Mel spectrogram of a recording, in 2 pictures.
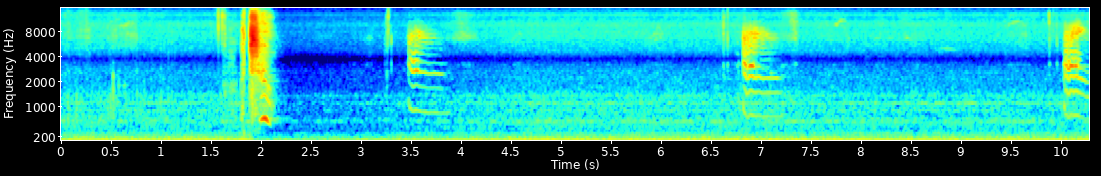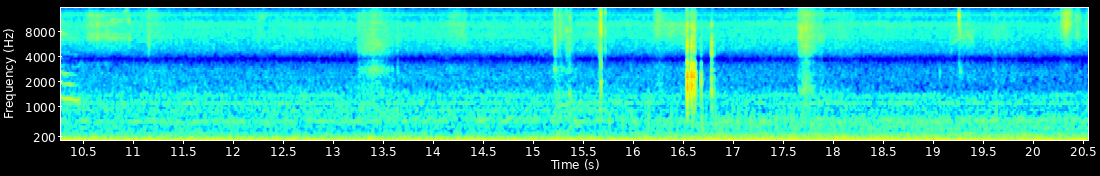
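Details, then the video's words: Black house cat Phoebe meowing nonstop, especially in response to sneezing: a sharp noisy burst followed by short, clear meows spaced about three seconds apart, each dropping in pitch, over a constant low electrical hum. "My Black Cat Meowing Nonstop, especially to sneezing"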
